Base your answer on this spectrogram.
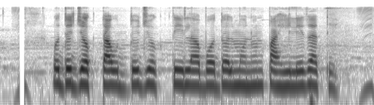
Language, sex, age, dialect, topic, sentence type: Marathi, female, 25-30, Varhadi, banking, statement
